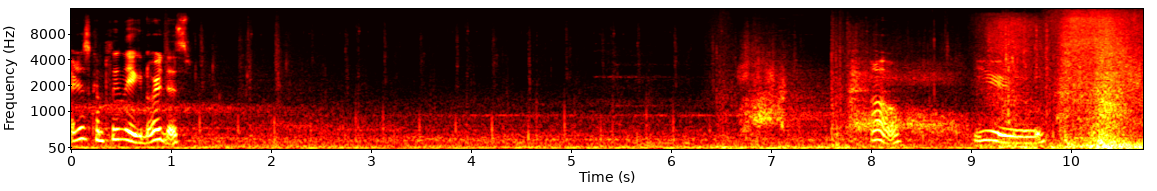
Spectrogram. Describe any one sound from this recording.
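A young woman speaks casually into a microphone.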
